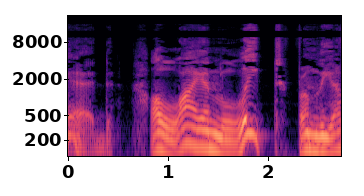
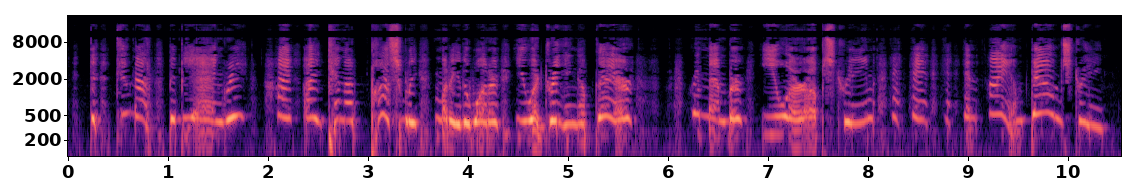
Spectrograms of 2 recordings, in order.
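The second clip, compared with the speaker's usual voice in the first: quavering, trembling, very high-pitched voice. The lamb answers the wolf who accused it of muddying the stream; trembling voice. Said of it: "replied the trembling lamb".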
